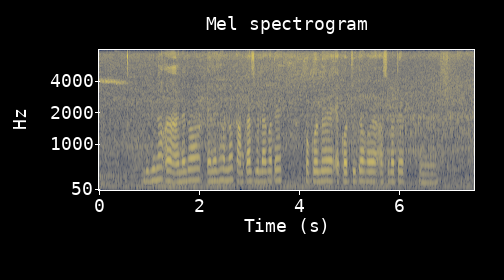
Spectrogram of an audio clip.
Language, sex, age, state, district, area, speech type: Assamese, female, 18-30, Assam, Jorhat, rural, spontaneous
